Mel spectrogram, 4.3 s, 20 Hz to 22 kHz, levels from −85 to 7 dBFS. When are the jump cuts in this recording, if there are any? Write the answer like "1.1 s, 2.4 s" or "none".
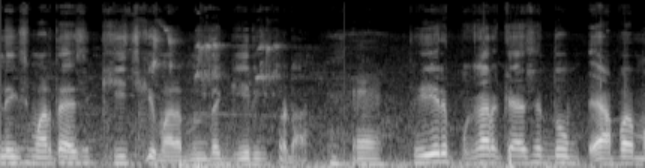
2.1 s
